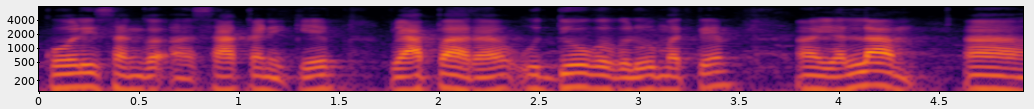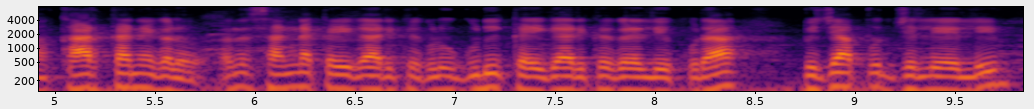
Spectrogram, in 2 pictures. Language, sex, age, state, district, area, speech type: Kannada, male, 30-45, Karnataka, Vijayapura, rural, spontaneous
